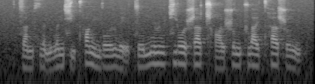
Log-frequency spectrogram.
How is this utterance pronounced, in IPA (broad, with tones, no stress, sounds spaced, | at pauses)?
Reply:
t͡s a˧˥ n x w ə̰˨˩ n l w ə˧˥ n ɕ ḭ˨˩ t̪ʰ ɑ˥˩ ŋ m j o˧˥ ʊ̯ ɻ w ḛ˨˩ ɪ̯ t͡s ɹ̩˧˥ m u˥ ɻ u˥ t͡ɕ j o˥˩ ʊ̯ ʂ ä˥ ʈ͡ʂʰ ɑ˧˥ ʊ̯ ʂ ʊ˥ ŋ ʈ͡ʂ w a˥˧ ɪ̯ t̪ʰ ä˥˧ ʂ ʊ˥˩ ŋ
